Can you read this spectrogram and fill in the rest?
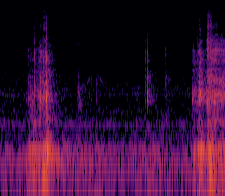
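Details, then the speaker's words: Salvaged scrapyard IDE optical drive set as master, ejecting after the system powers up: short whirring motor bursts and clicks as the tray strains, pauses, then finally frees, a sticking eject mechanism, probably from not being opened for a long time. "ah okay maybe wasn't open for a very long time and got stuck"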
